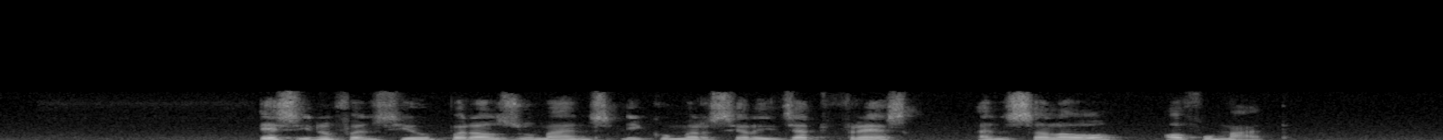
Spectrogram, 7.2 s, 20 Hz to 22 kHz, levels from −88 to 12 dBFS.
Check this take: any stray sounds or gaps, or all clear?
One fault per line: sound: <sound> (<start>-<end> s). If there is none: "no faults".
no faults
